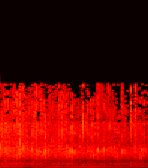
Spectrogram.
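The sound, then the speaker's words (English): An audience applauding at a church service makes a steady, dense wash of clapping with no clear pauses. The clapping is fairly faint, and a low hum runs beneath it. “Give the Lord a mighty clap offering.”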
